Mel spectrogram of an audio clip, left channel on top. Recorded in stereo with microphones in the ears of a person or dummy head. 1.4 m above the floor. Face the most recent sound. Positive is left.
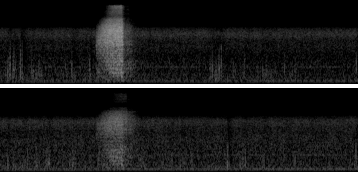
turn(degrees=65)  # may be behind; listen again after turning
